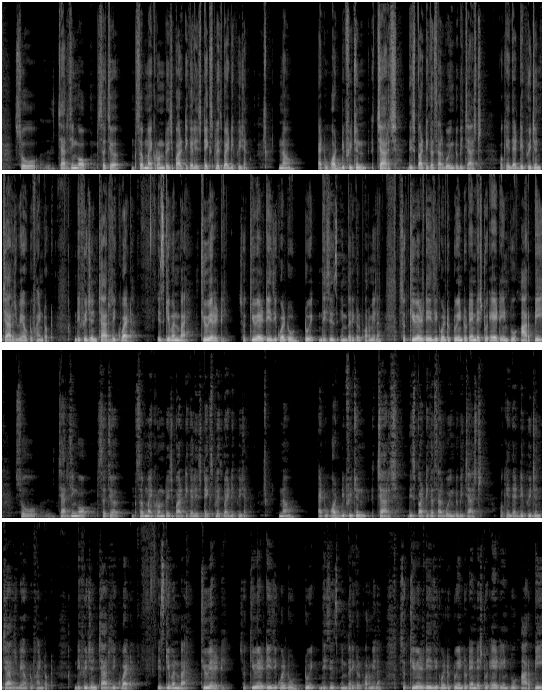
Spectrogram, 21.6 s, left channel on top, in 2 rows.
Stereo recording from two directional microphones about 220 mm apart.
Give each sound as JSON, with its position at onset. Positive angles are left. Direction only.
{"t": 0.3, "sound": "speech", "side_deg": 45}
